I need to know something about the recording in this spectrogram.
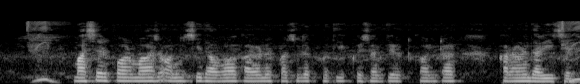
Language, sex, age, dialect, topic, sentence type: Bengali, male, 25-30, Standard Colloquial, agriculture, question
